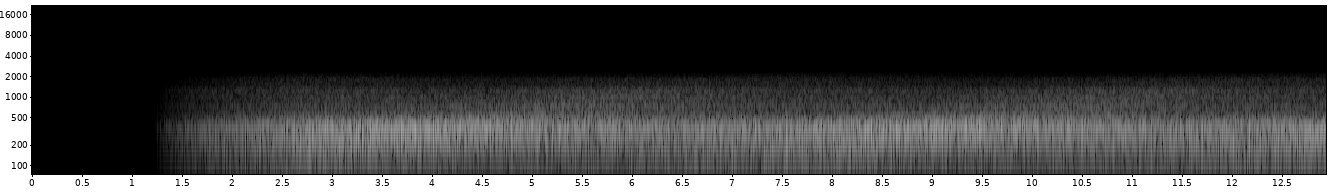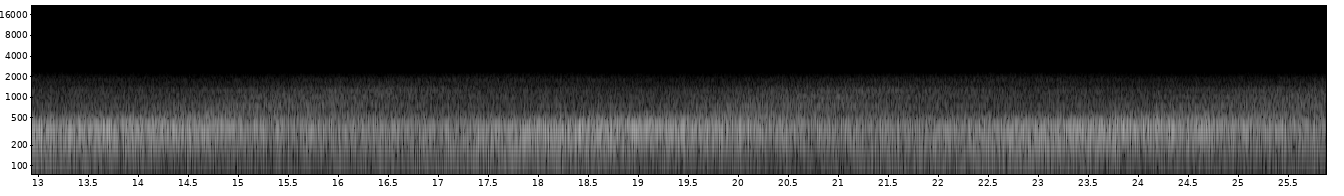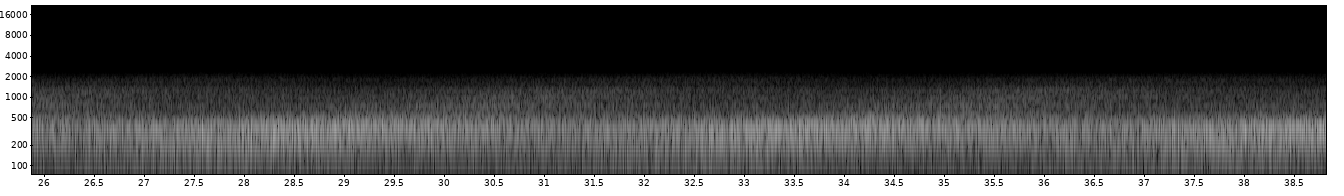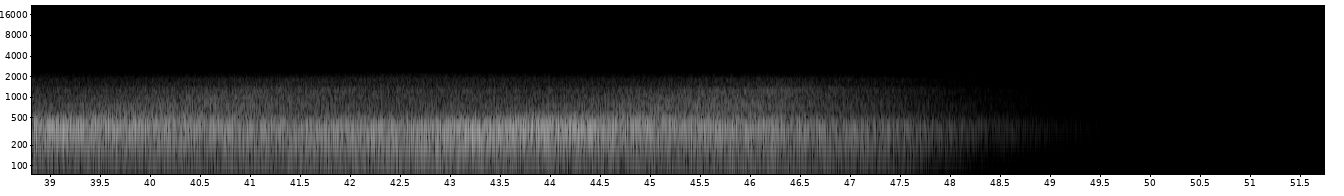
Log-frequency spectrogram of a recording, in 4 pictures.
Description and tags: made with vst instruments
ambient, background, bridge, dark, deep, drive, effect, electronic, emergency, engine, futuristic, fx, hover, machine, noise, pad, Room, rumble, sci-fi, sound-design, space, spaceship, starship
